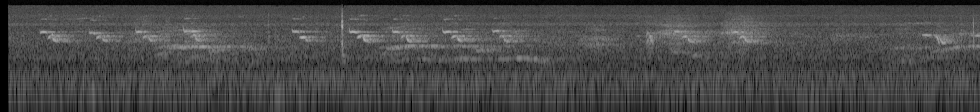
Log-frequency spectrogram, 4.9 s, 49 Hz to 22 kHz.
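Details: Mockingbird serenading in a yard, singing from about 50 yards away and 30 feet up: quick series of clear chirpy phrases, each note repeated several times before switching to a new, lower slurred phrase, with faint background hiss.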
